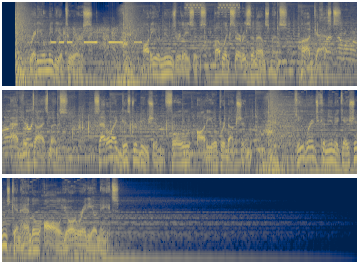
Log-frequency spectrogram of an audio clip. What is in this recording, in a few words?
Radio Promo; KBC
